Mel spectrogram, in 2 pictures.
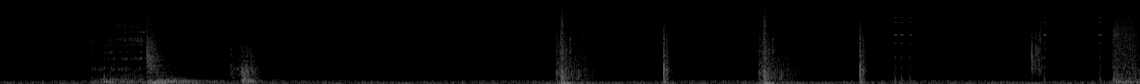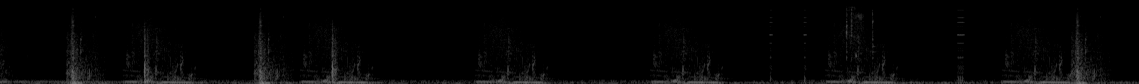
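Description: Short game menu clicks and whooshes sound again and again.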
